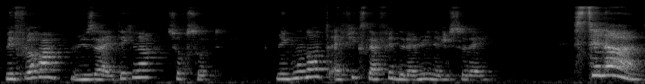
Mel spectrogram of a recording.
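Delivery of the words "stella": calls the name out loud and sharp. Acted. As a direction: snap her name out to stop her. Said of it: "dit Flora". (Flora interpelle Stella d'une voix forte)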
